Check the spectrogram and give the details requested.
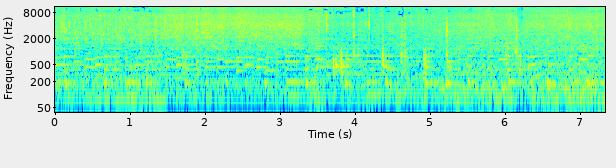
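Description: Pieces of meat sizzling as they fry in hot oil in a nonstick wok. From about halfway a spatula stirs them, with light clicks and scrapes against the pan.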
